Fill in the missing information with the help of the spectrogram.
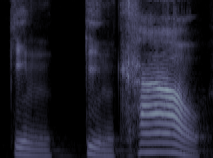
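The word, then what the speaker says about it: กินข้าว: example, to eat is kin khao. So kin khao is falling long tone.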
